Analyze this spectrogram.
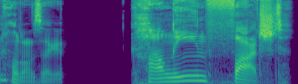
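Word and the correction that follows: Colleen Fotsch: I know I'm saying her name wrong. It's Colleen, Fotsch.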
